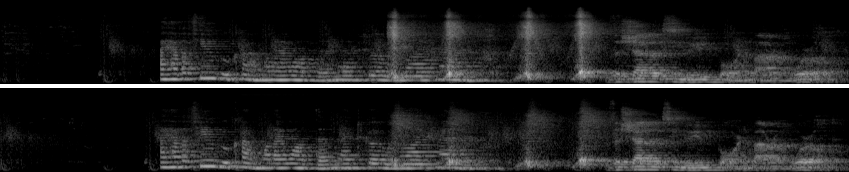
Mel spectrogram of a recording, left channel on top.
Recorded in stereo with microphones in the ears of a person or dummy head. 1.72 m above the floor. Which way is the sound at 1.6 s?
15° left (ahead or behind).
